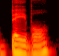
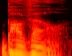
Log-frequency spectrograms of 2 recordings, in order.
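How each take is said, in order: First: The name is said in a familiar English way. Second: The name is said in a Hebrew way. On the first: "you've probably heard it called" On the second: "I'm going to use the Hebrew pronunciation"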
